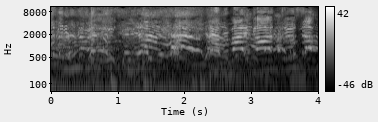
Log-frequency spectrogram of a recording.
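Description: Several young women's voices shouting and chattering over one another inside a moving vehicle, over a steady low road rumble.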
